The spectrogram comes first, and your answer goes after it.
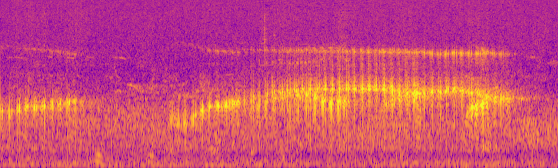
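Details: Croaking frog: a continuous rapid pulsed rattle that gradually swells and rises slightly in pitch over five seconds, peaking near the end before easing off.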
